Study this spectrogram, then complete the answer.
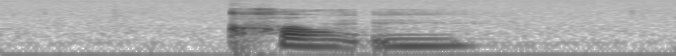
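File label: "kong", Chinese, third tone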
